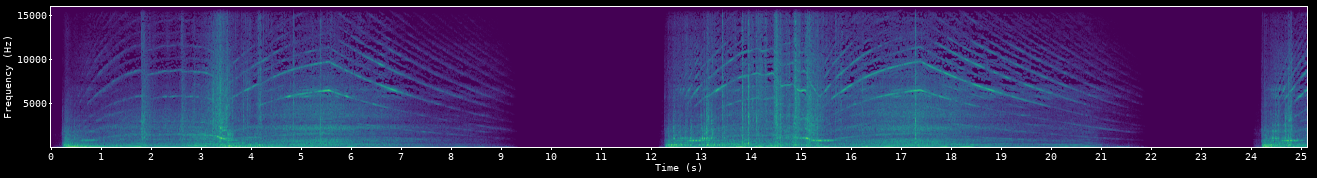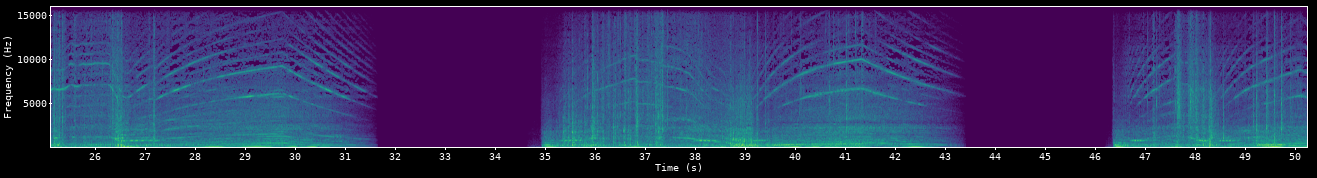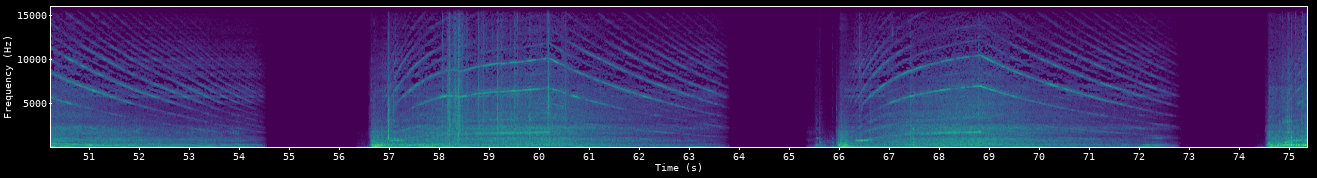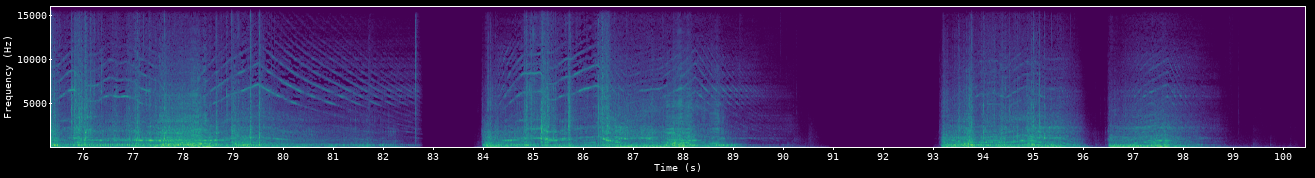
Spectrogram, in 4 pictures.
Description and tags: food processor blender crunch veggies for smoothie various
